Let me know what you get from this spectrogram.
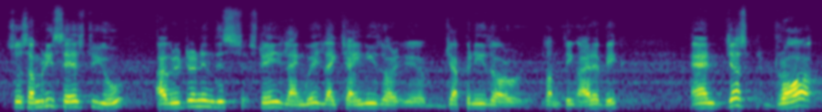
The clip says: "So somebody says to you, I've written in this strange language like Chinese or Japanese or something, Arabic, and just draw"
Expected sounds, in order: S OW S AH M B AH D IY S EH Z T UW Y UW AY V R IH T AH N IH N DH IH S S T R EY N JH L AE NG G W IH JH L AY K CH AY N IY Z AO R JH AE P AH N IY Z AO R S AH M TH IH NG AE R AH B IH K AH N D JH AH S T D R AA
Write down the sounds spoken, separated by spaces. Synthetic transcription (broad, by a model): S OW S AH M B AH D IY S EH Z T UW Y UW AY V R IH T AH N IH N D IH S S T R EY N JH L AE NG G W IH JH L AY K CH AY N IY Z AO R JH AE P AH N IY Z AO R S AH M T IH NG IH R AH B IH K AH N D JH AH S T D R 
